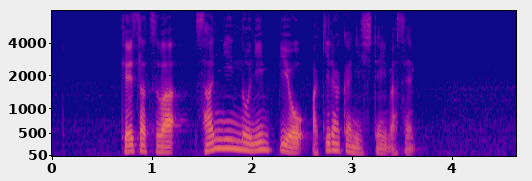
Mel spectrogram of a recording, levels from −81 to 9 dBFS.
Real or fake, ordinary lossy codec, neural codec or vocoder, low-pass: real; none; none; none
